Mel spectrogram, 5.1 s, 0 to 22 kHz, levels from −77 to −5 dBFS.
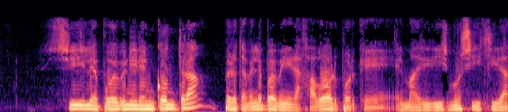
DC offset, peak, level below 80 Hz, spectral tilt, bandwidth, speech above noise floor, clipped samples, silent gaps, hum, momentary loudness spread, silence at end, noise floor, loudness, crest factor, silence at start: under 0.1%; -2 dBFS; -42 dBFS; -6.5 dB/octave; 11.5 kHz; 37 dB; under 0.1%; none; none; 9 LU; 0 s; -49 dBFS; -13 LUFS; 12 dB; 0.5 s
